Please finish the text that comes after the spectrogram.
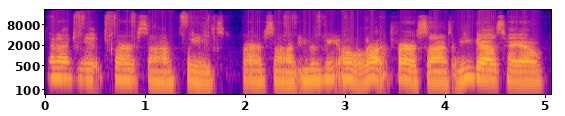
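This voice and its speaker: A middle-aged woman, chatting through a tarot reading and reading aloud from a card book, her voice going hoarse as she often loses her words. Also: fairly low pitch, fairly even intonation, a little slow, slight background noise. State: losing her voice. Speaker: tarot reader. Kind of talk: casual tarot reading to camera. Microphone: camera mic, speaking to camera.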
